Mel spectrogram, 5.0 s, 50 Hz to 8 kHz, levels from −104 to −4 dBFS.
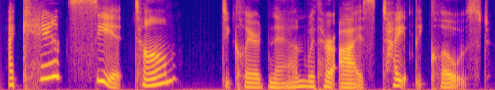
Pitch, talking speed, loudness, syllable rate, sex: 220 Hz, 145 wpm, -19 LUFS, 3.8 syllables/s, female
